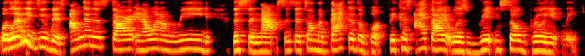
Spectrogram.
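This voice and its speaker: Her lowish voice stays fairly even in intonation, moving at a moderate pace with hardly any pauses. She's the effusive host of an upbeat faith talk show, speaking right to her audience, recorded in a roomy, echoey space.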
